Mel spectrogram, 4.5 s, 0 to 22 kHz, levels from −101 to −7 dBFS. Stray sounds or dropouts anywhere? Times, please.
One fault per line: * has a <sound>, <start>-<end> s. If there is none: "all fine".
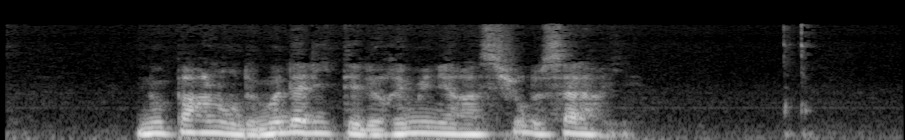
all fine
